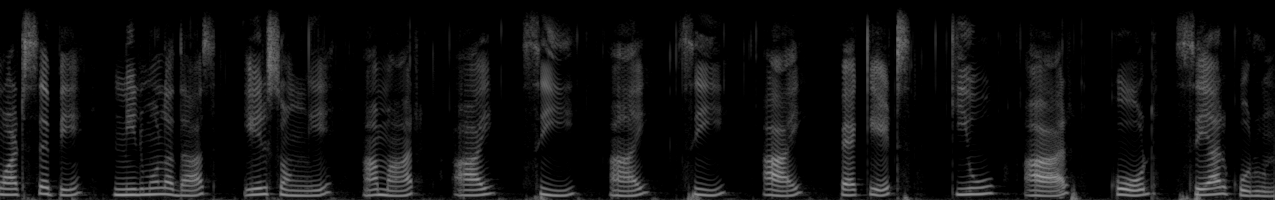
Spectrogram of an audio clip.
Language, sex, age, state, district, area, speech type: Bengali, female, 18-30, West Bengal, North 24 Parganas, rural, read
